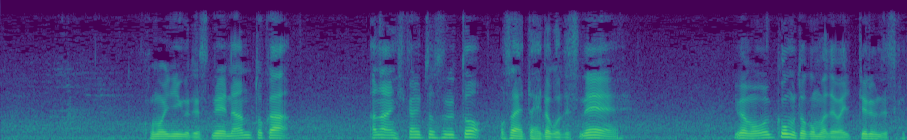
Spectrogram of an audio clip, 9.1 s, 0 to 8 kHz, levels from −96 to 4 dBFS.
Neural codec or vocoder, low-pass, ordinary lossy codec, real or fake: none; 7.2 kHz; none; real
